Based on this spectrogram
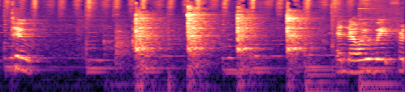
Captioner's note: continues the assault on pan with the spoon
